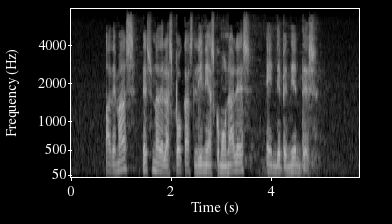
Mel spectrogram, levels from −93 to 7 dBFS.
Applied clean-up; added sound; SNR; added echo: none; none; none; none.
